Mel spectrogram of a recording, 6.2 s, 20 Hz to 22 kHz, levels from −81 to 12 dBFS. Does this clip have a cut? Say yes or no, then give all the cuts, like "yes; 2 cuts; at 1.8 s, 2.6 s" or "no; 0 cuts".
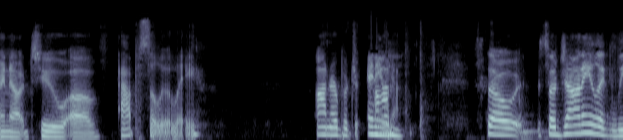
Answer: yes; 2 cuts; at 1.1 s, 3.9 s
